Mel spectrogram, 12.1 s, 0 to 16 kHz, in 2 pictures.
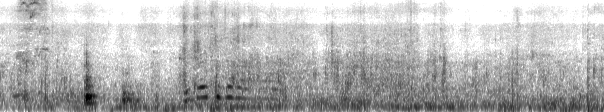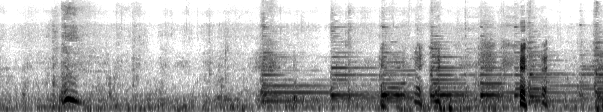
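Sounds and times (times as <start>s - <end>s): low wind rumble on microphone: 3.0s - 9.0s.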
